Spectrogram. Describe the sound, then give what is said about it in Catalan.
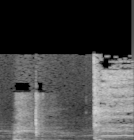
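Two firm taps on a keyboard's return key, sending a typed message, each a short, sharp thud with a brief ring-out, spaced less than a second apart. “Un subtil cop a la tecla del rètor.”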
